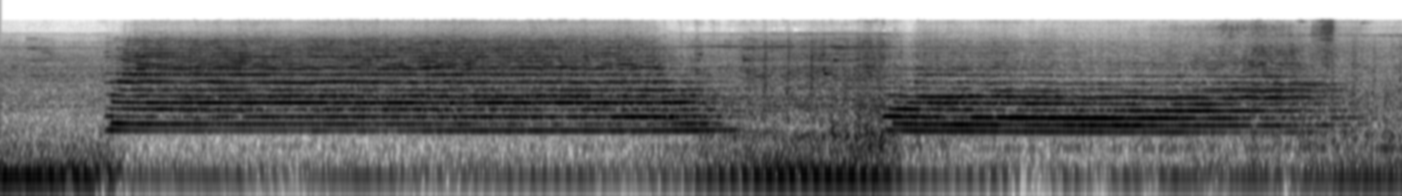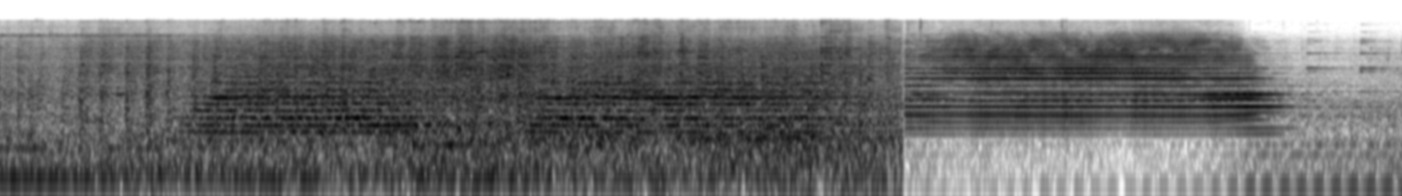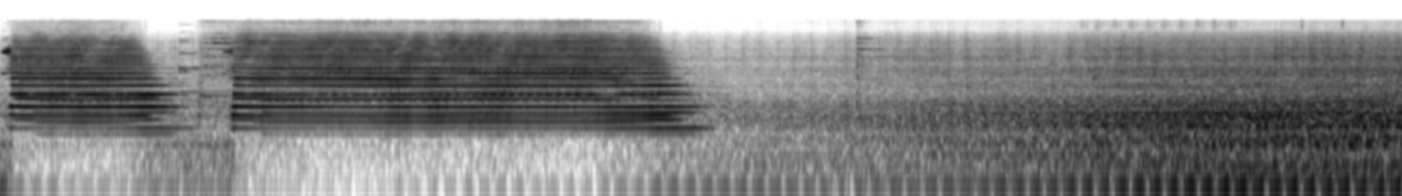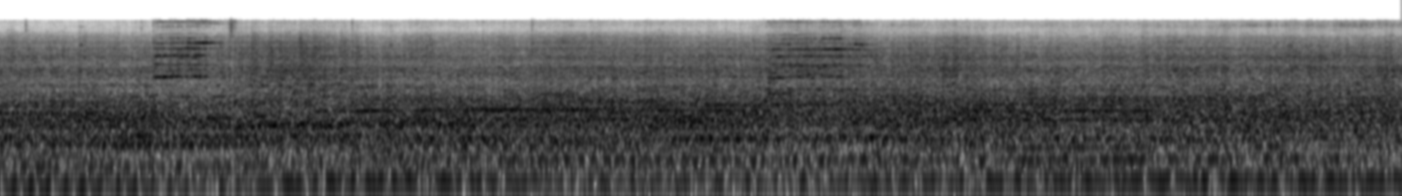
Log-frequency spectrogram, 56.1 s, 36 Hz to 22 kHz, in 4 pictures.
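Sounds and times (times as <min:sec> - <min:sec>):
locomotive engines rumbling: 0:00.0 - 0:56.0
locomotive air horn blasts: 0:01.0 - 0:07.2, 0:08.8 - 0:13.6, 0:15.9 - 0:18.0, 0:19.4 - 0:22.2, 0:23.1 - 0:27.1, 0:28.1 - 0:35.2
wheels clicking over rail joints: 0:13.5 - 0:23.1, 0:35.0 - 0:56.0.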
